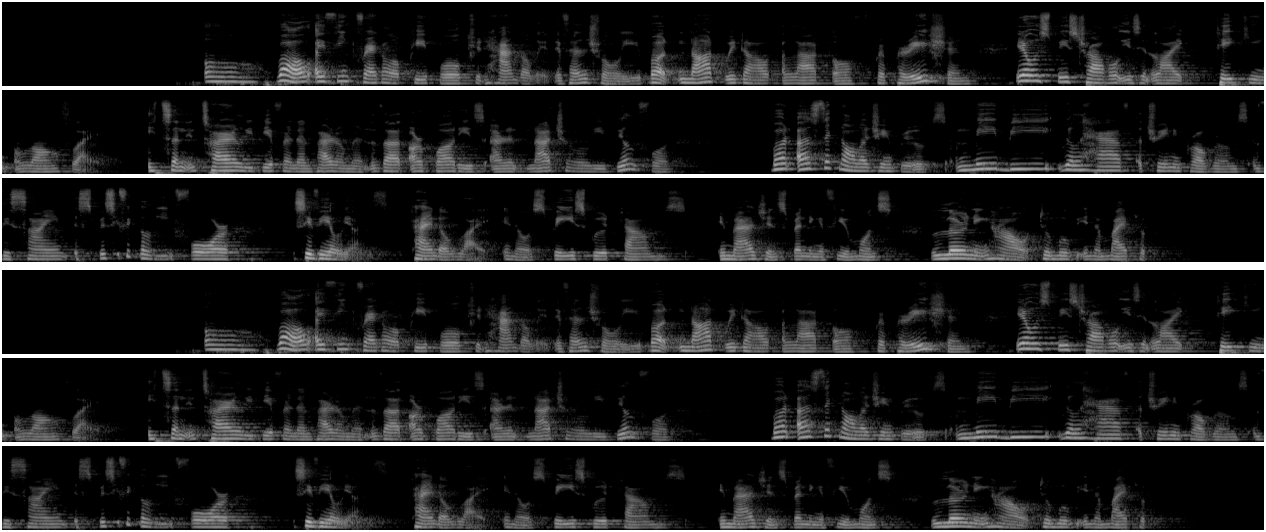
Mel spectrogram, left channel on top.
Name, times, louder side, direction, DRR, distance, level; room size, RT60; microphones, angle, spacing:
voice 1, 2.0-9.7 10.1-11.8 12.1-13.5 14.1-19.3 20.3-27.5 28.2-28.8 29.3-32.1 32.4-34.1 34.5-36.7, left 2 dB, 15° left, 12 dB, 0.6 m, -34 dB
18.5 x 8.4 x 9.1 m, 1.1 s
head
